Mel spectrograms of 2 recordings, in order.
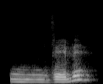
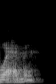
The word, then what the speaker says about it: weber: Isto é, a indutância ela deve ser um Weber, ou Weber, como você quiser pronunciar, sobre ampere.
